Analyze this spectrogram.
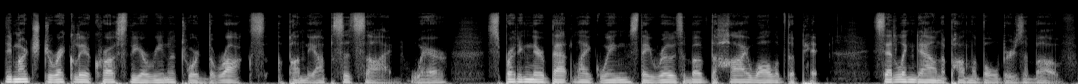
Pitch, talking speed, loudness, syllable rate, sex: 95 Hz, 190 wpm, -19 LUFS, 5.6 syllables/s, male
